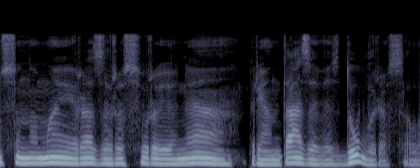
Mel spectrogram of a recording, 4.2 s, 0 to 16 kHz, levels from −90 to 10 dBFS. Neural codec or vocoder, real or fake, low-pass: none; real; 7.2 kHz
